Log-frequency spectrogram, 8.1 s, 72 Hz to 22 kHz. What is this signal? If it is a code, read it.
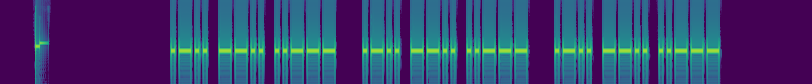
Morse code, heard as a keyed tone, about 30 wpm, 700 Hz. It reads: LZ2 LZ2 LZ2
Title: Callsign Prefixes for Top 25 DXCC - Repeated 3x - 30wpm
